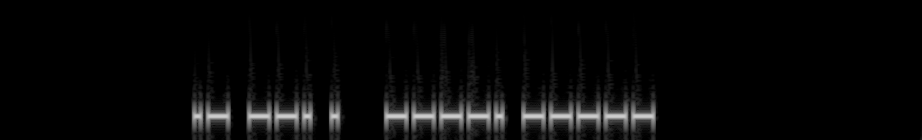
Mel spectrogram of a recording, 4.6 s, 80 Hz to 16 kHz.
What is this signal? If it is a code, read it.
Morse code, heard as a keyed tone, about 34 wpm, 700 Hz. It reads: AGE 90
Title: Practice QSO - Exchange 3 - More Info - 35wpm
